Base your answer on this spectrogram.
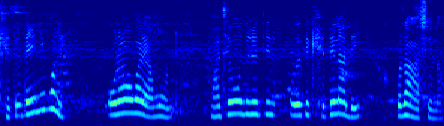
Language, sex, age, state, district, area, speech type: Bengali, female, 18-30, West Bengal, Birbhum, urban, spontaneous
